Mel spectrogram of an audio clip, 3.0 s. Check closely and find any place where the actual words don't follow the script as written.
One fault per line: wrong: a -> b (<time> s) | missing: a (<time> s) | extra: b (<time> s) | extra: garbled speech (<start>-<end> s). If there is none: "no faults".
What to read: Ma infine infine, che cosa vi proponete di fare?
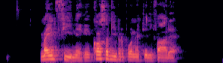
missing: infine (1.1 s)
